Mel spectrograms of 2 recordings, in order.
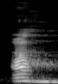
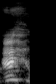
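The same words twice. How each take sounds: First: The sound comes from deep in the throat. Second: The sound comes from higher up in the throat. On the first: The speaker calls it right. "pastikan suara dia tu suara yang dalam" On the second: The speaker calls it wrong. "kalau ah dah dah ke atas"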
